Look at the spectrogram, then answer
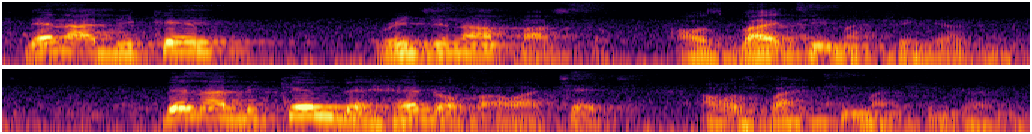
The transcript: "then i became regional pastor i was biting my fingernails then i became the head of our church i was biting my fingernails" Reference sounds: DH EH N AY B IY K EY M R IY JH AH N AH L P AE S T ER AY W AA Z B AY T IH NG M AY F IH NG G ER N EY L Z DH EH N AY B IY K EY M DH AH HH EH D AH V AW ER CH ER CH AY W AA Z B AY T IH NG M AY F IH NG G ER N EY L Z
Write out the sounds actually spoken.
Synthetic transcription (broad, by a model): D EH N AY B IY K EY M R IY JH AH N AH L P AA S T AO AY W AA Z B AY T IH NG M AY F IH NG G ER IY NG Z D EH N AY B IY K EY M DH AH HH EH D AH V AW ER CH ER CH AY W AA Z B AY T IH NG M AY F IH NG G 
